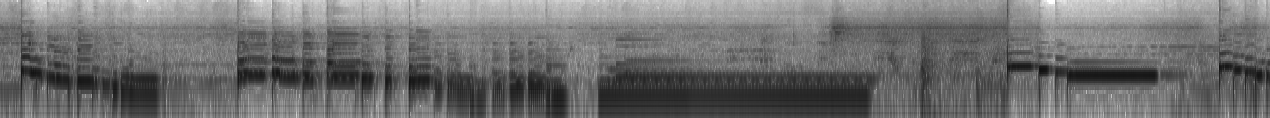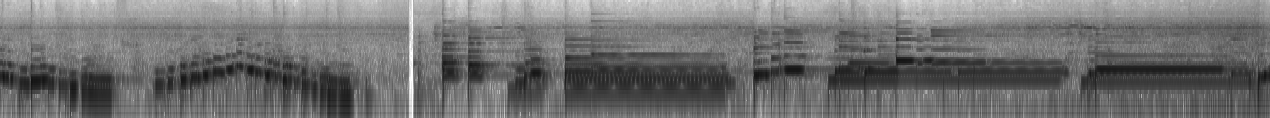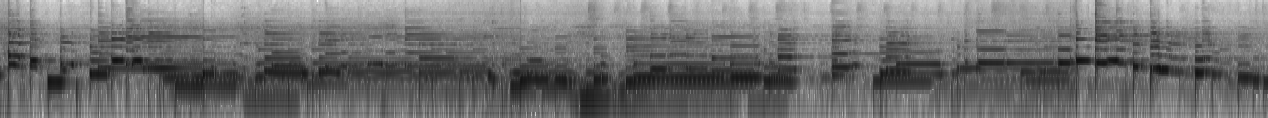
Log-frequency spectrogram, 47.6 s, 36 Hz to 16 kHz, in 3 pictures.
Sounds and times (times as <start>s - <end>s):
Music: 0.0s - 47.6s.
